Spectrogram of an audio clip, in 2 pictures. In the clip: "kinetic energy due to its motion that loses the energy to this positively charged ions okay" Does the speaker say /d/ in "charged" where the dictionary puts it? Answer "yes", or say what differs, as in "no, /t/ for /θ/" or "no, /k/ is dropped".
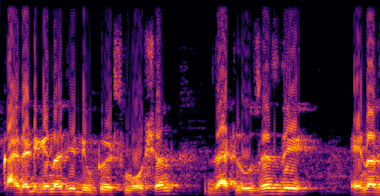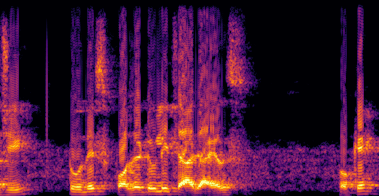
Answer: no, /d/ is dropped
